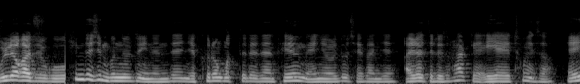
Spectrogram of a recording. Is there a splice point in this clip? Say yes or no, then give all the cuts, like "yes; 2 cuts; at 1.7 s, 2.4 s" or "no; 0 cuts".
no; 0 cuts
